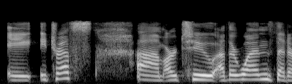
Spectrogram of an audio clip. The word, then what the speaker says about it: Ahrefs: I'm going to botch the name because it's spelled Ahrefs. – Oh, gotcha. – But I think it's pronounced Ahrefs.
